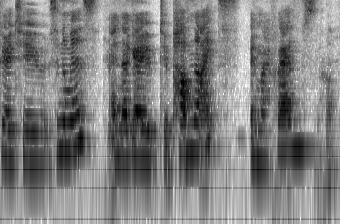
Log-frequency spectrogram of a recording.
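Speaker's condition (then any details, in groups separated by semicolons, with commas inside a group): Down syndrome; Down syndrome since birth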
